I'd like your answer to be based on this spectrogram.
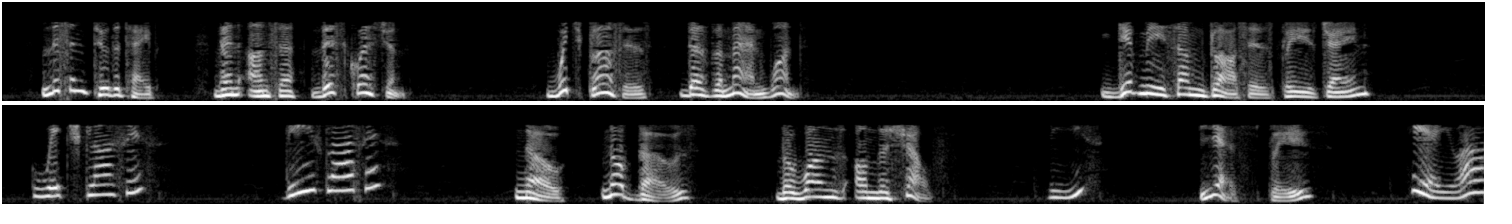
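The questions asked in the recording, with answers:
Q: Which glasses does the man want?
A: The ones on the shelf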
